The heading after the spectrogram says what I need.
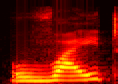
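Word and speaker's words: white: WH के बाद आई है इसलिए हमने एच का उच्चारण नहीं किया, प्रोनाउंस नहीं किया एच को। वाइट का मतलब सफ़ेद, और लास्ट में ई है इसलिए ई को भी हम प्रोनाउंस नहीं कर रहे, और टी को पढ़ा जाएगा ट, टी को हम पढ़ेंगे ट।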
